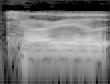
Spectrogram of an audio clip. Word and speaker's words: Tario: Tario, Tario.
